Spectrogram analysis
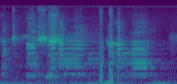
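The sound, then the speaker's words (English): Car horns honking together in answer to a church service, overlapping steady horn tones that sound through the whole clip with a stronger burst near the middle. “If you understand that, beep your horn.”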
